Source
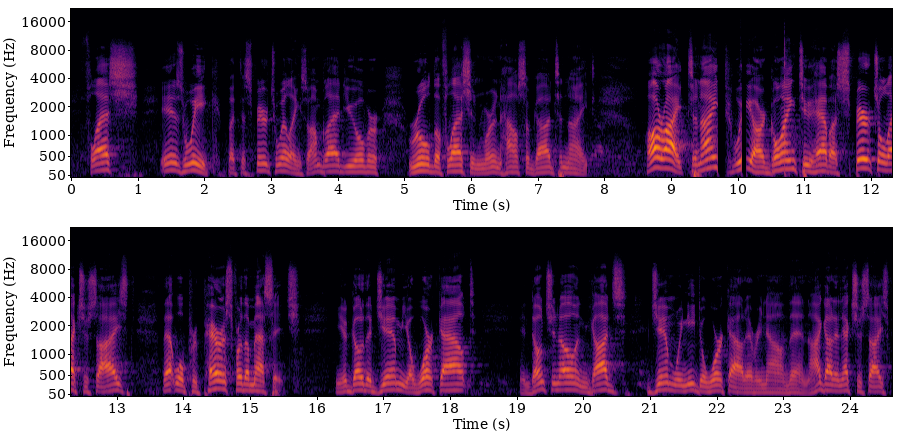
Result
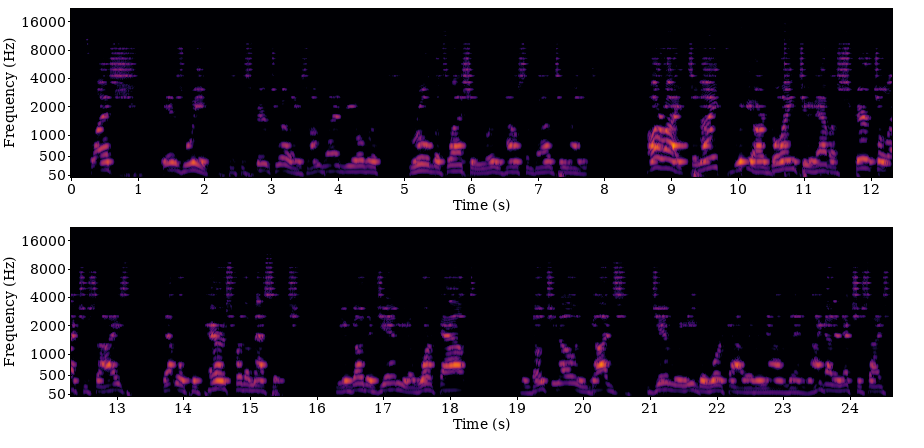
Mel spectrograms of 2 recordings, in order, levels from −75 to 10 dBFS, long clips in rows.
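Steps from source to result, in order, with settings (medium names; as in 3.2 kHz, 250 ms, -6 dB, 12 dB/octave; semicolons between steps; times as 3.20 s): inharmonic resonator 370 Hz, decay 0.23 s, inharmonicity 0.008; band noise 670–1800 Hz -60 dBFS; spectral noise reduction 30 dB; trim +7 dB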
